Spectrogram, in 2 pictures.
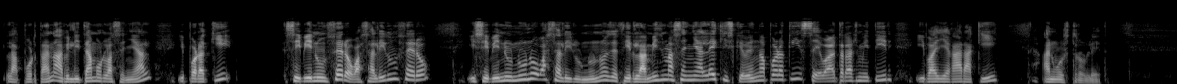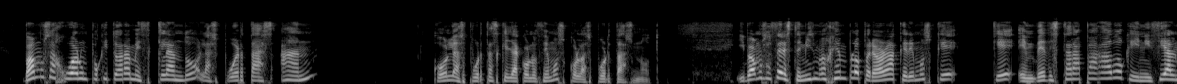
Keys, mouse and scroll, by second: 12.9 click, 16.7 click.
